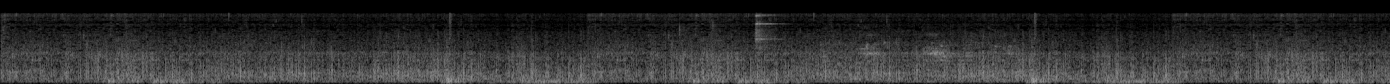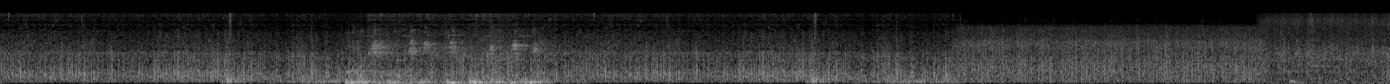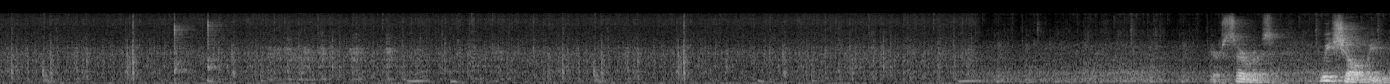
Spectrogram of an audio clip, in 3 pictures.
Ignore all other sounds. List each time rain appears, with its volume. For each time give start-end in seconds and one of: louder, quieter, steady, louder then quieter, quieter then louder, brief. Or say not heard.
0.0-41.6 steady.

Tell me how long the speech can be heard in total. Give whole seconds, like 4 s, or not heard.
2 s.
